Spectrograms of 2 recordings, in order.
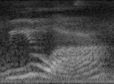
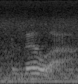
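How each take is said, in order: First: The word begins with a W sound. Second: The word begins with a V sound. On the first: "Not to be confused with wheela, which is farmhouse" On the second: "Think of a villa"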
